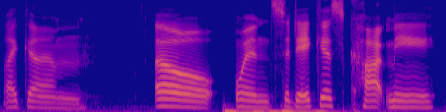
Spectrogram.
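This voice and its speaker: A woman who is a comedian and podcast guest, telling stories in an animated way with quick restarts. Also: sits low, clear, resonant tone, no room sound, studio quality. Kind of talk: casual podcast chat.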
